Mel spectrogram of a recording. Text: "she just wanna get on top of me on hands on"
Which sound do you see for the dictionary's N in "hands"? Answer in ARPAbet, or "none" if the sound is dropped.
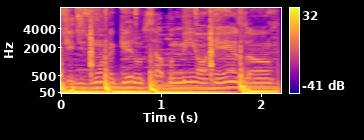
N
